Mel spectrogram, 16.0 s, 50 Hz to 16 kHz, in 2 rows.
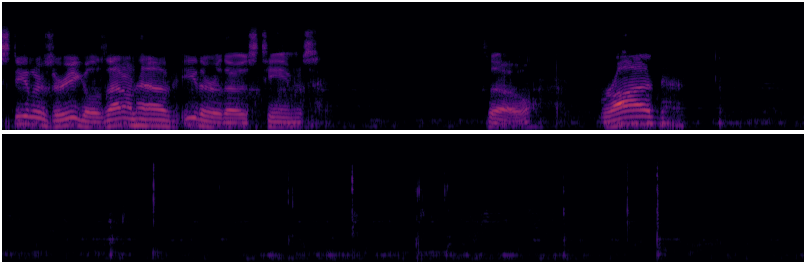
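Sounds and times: faint clicks and taps: 5.3s - 5.9s, 7.0s - 15.0s.

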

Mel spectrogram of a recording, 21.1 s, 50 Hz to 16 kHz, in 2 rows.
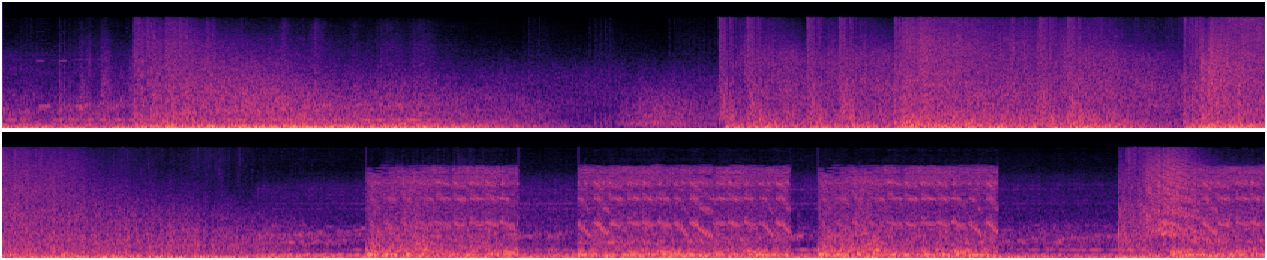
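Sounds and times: rapid machine-gun fire: 4.9s - 11.2s, 19.8s - 21.0s.

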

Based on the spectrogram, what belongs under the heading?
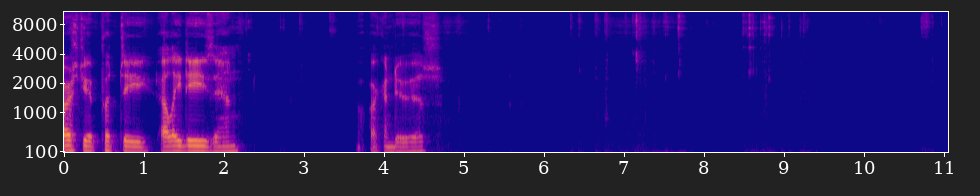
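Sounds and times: plastic parts clicking and scraping: 6.3s - 9.5s, 10.1s - 11.0s.

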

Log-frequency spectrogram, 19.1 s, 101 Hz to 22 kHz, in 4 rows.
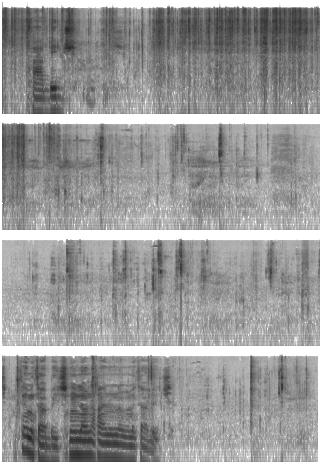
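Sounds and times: plastic bag crinkling: 0.0s - 7.5s
chewing and crunching: 0.0s - 14.8s, 15.5s - 19.0s.

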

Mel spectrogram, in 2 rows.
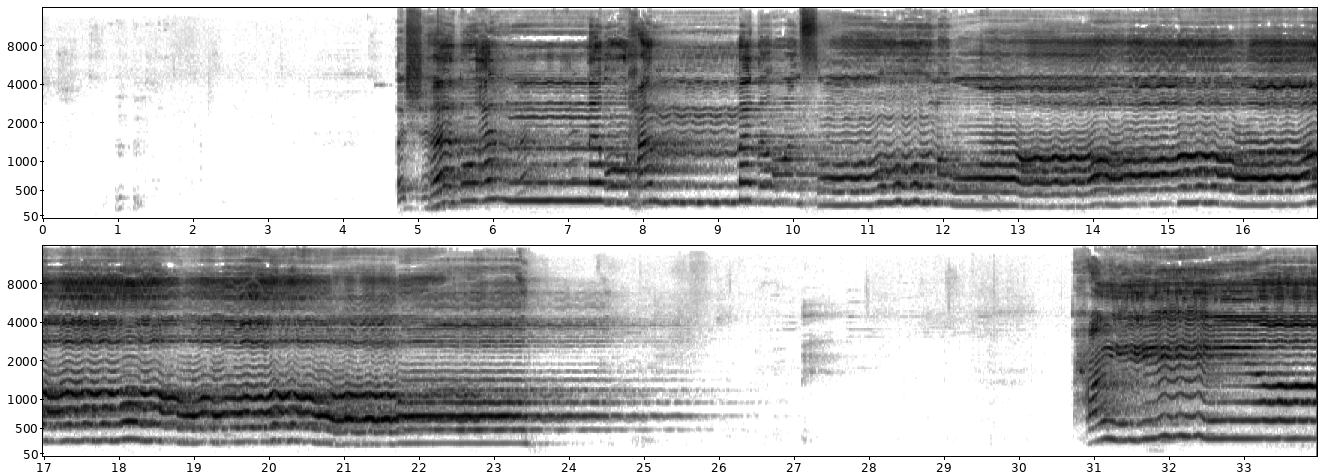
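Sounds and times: man singing call to prayer: 4.8s - 25.7s, 30.8s - 33.9s.

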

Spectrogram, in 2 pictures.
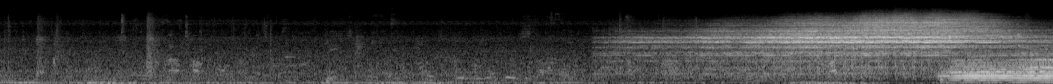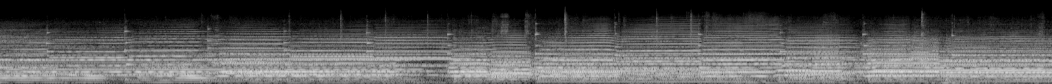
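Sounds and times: marching band brass chords: 6.0s - 21.0s.

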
